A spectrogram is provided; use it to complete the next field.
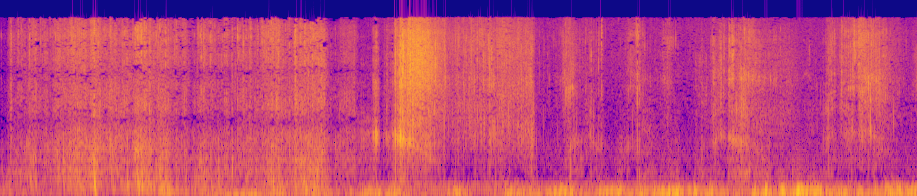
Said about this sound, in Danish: Og med al den snak om at tabe sig, så har jeg helt glemt at spise morgenmad. Så jeg napper lige en hurtig klap sammen.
